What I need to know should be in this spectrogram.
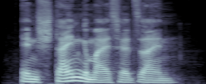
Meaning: to be carved in stone
- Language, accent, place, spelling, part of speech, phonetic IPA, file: German, Germany, Berlin, in Stein gemeißelt sein, verb, [ɪn ʃtaɪ̯n ɡəˈmaɪ̯səl̩t zaɪ̯n], De-in Stein gemeißelt sein.ogg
